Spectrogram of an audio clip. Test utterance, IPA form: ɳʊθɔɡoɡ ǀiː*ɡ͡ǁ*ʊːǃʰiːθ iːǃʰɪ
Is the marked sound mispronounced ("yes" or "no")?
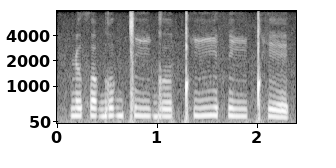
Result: yes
